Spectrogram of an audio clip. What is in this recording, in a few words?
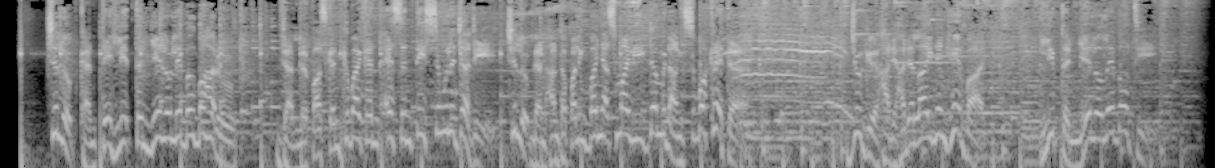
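male, medium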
